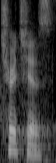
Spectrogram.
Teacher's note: so what we do is we insert a vowel in there and a vowel is either a schwa or an e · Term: insertion of the sound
